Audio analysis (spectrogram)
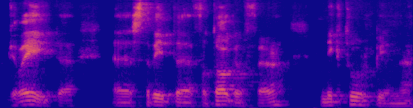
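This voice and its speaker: Very slowly, a man speaks with an Italian accent. His pitch is very deep and low. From Italy. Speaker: festival art director and talk host. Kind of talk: online talk hosting. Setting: online live stream. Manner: halting, many fillers.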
